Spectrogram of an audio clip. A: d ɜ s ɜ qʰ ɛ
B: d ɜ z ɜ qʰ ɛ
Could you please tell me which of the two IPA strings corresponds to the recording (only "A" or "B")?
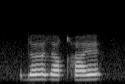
B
